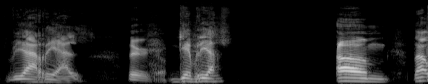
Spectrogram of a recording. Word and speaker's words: Villarreal: Villarreal. And then you roll your R's in the middle of it. Villarreal.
